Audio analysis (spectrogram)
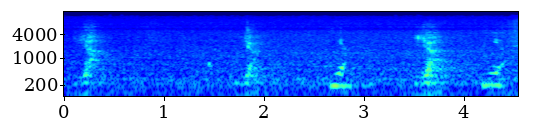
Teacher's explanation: remember that y is a voiced consonant. So there isn't a puff of air tapping on your palm. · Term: y sound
